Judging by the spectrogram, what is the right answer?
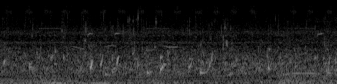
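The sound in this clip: Spring water pouring into a small distribution tank that supplies a community: a continuous, even rushing and trickling hiss with no pauses.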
